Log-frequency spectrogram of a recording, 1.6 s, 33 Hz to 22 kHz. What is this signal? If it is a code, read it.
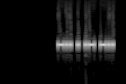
Morse code, heard as a keyed tone, about 53 wpm, 700 Hz. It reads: DEAD
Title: Sentences from Top 1500 Words - New Word Drill Alt - 50wpm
